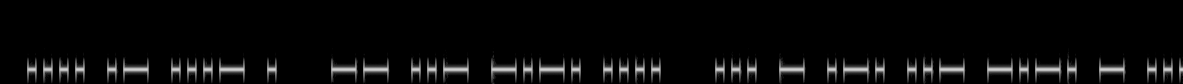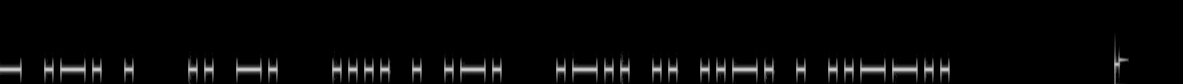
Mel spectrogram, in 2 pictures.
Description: Morse code, heard as a keyed tone, about 16 wpm, 700 Hz. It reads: HAVE MUCH STRUCTURE IN HER LIFE?
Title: Sentences from Top 1000 Words - Review Part 6 - 15wpm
